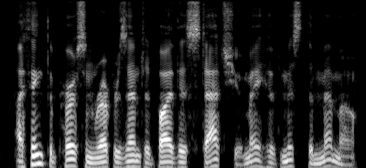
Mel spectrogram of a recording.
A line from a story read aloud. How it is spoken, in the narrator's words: said Rory dryly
